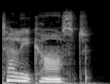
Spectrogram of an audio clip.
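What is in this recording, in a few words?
"telecast", British English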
